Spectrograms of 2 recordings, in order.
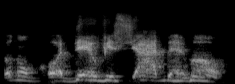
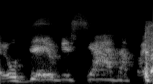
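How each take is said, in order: First: Shouting like a fiery televangelist; preacher shout. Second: Imitating a preacher's furious cry; preacher shout. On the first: Retold or imitated. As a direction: ham up a TV bishop yelling at sinners. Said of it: "Aí ele fazia assim". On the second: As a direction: yell it like the bishop-cop scolding addicts. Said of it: "Não gosto de viciado".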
